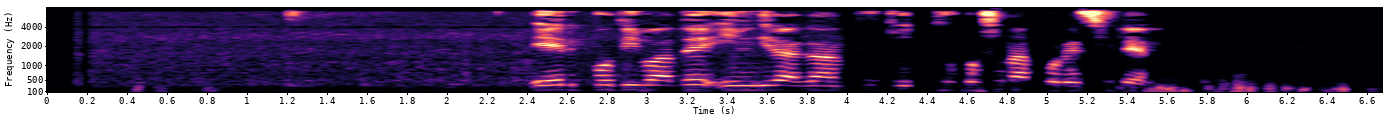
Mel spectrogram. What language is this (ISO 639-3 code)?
ben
